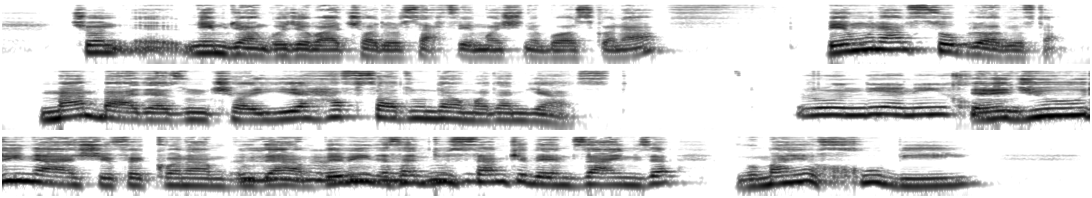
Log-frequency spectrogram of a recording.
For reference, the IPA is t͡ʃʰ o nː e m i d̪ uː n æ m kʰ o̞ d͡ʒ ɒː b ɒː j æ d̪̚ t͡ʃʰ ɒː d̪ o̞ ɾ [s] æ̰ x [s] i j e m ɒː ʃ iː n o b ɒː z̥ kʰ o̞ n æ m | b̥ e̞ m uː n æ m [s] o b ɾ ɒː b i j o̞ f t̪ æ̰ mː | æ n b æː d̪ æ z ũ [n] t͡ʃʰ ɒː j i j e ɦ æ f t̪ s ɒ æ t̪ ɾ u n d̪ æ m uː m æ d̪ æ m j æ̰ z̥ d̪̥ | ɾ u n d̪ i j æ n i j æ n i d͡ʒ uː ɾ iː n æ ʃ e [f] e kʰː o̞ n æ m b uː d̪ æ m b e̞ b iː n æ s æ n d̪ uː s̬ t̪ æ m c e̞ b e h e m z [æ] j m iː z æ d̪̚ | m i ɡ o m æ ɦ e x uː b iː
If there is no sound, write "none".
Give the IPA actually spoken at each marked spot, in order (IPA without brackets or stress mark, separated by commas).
s, f, s, n, f, æ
